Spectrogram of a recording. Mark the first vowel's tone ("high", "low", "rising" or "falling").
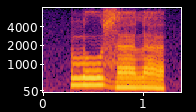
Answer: high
